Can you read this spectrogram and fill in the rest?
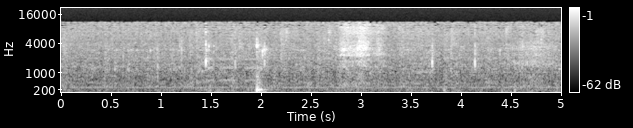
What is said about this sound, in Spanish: Perdón, le di un trago aquí a mi bebida.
